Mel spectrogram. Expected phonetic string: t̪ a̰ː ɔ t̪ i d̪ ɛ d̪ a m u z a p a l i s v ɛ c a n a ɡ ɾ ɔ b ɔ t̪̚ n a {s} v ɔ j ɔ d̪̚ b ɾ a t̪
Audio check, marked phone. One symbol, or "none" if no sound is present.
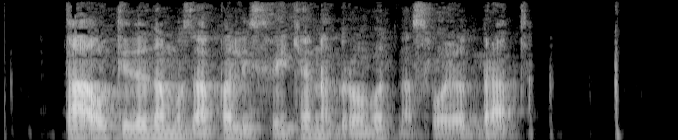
s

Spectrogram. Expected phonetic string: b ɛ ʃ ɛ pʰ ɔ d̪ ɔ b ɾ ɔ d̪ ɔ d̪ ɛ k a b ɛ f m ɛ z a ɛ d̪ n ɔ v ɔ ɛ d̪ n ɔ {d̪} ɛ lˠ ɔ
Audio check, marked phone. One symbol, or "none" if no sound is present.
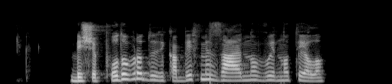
t̪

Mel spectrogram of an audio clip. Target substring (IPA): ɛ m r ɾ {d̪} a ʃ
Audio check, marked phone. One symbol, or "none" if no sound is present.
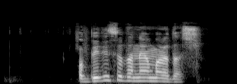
d̪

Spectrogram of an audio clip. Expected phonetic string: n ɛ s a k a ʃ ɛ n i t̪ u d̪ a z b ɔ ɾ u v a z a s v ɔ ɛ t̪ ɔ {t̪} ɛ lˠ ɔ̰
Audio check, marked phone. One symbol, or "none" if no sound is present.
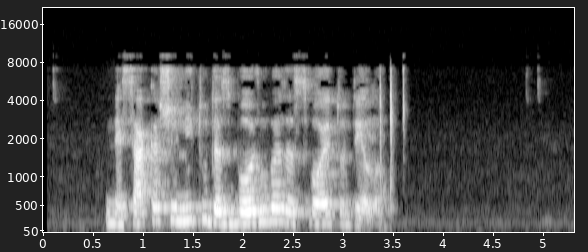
d̪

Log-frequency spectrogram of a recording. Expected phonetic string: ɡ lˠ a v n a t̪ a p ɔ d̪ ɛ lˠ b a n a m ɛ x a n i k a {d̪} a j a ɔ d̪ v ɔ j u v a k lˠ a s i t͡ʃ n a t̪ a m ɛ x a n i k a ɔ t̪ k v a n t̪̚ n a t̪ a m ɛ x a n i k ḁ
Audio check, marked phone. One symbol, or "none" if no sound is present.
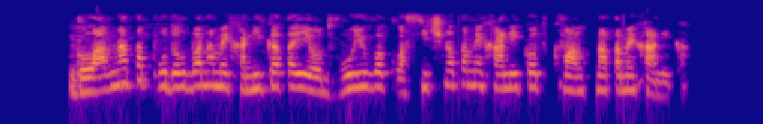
t̪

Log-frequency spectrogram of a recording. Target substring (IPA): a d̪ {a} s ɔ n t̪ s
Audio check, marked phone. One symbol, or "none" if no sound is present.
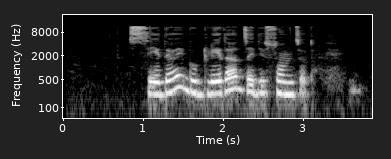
i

